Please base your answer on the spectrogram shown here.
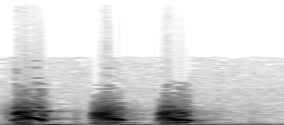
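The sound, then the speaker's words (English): A young puppy barks three times in a quick, evenly spaced series of loud, short, mid-pitched yaps, with a brief quiet tail after the last one. “Say, this dog don't look big enough to travel with a pack. He's still a puppy.”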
